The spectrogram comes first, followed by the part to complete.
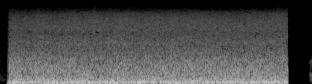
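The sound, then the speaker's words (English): A voice imitates a waterfall with a steady, loud, hissing rush of breathy noise that starts abruptly, holds constant for nearly three seconds, then cuts off sharply. “Um, I, I, I can do an impression of a waterfall”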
